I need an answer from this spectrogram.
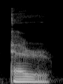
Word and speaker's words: error: Eh, aquí las dos vocales están asociadas a sonidos con r estadounidense. No se pronuncia con vocales españolas puras, o sea, es sonido de shua. Al principio si es R, perdón, e R. Y luego sh con r.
